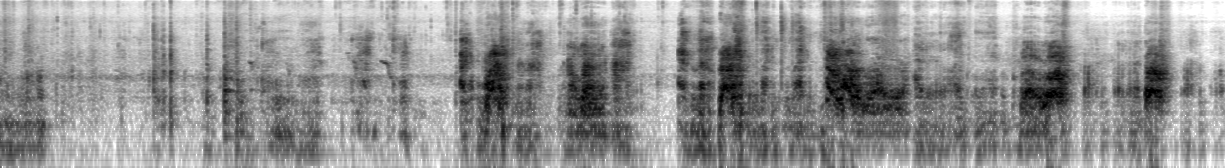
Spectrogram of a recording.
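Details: Angry dog snarling and growling while eating, loud rough bursts of growls and snapping barks arriving in clusters from about six seconds on, with chewing and scuffling noises between them.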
